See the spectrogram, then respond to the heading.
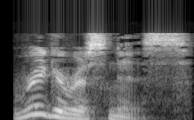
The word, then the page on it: rigorousness: British English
